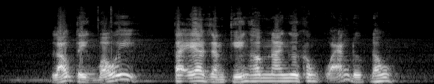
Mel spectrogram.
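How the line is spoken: Cold, young woman. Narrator (Vietnamese): Hắc y thiếu nữ lạnh lùng nói

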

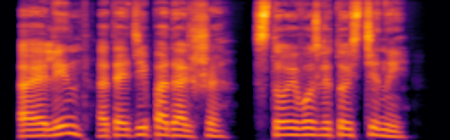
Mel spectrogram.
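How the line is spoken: Stern order. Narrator (Russian): Наяр строго так приказал

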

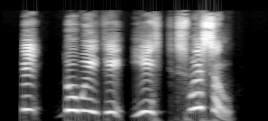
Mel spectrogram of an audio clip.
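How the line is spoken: Timid squeak. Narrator (Russian): пискнул Феофан

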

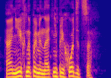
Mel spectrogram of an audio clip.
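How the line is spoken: Sighing. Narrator (Russian): вздохнул Дунгерсгейм

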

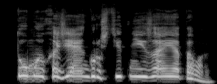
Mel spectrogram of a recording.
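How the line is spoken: Sugary little voice. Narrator (Russian): слащавым голоском подсказал Джин

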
